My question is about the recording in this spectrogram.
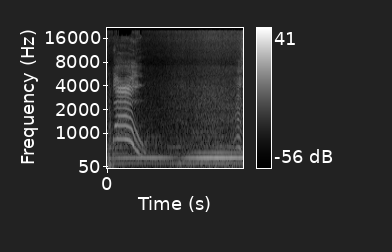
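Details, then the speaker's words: New motor on a kitchen hood upblast rooftop exhaust fan, lifted off the curb: clean steady low hum with a higher tone above, no squeal or rattle; fan motor runs smoothly. "this is a brand new motor so it ought to haul baby"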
